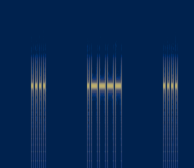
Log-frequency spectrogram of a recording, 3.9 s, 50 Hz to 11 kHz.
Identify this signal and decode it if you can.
Morse code, heard as a keyed tone, about 30 wpm, spaced as for 9 wpm, 700 Hz. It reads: H1H
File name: Lesson 16e - Letter c - Three Characters 30wpm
